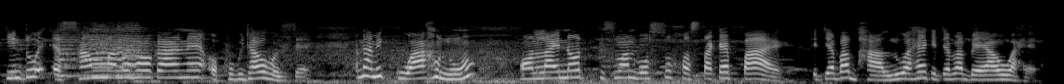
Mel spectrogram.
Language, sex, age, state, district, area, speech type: Assamese, female, 45-60, Assam, Sivasagar, urban, spontaneous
